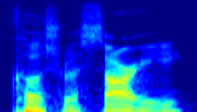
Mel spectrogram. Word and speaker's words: Khosrowshahi: And according to the Uber CEO, Dara Khosrowshahi, as a company...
